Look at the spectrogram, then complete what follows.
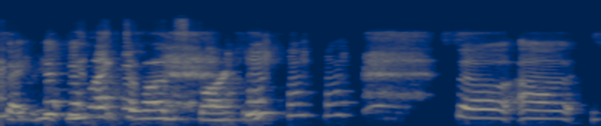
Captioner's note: laughing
